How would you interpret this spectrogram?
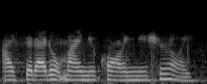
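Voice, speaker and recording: Soft-spoken hesitant woman in her twenties. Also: mid-range voice, little pitch movement, fast talker, low-quality recording. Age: 20s. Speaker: quiz show contestant. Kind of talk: answering questions on a quiz show. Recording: hissy old broadcast recording.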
